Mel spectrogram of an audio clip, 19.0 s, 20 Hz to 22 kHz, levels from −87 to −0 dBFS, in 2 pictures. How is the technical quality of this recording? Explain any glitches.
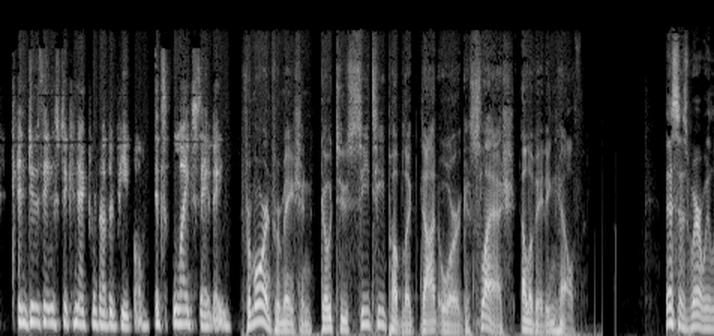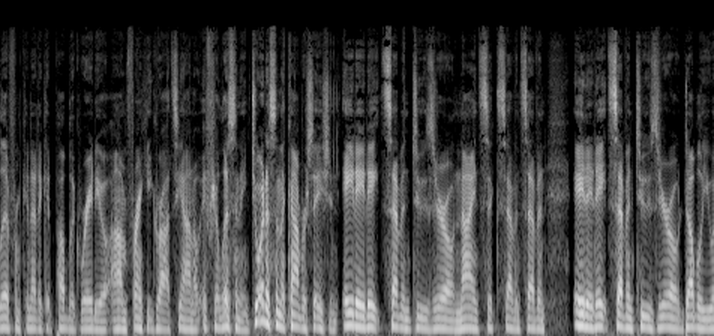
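No technical glitches can be heard in this recording.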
